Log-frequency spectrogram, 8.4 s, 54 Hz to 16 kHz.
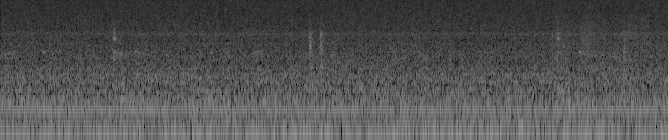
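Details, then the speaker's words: Viking RCS-426 console stereo receiver with FM fading fault; pushing a terminal hard made reception drop: steady soft hiss with faint hum and no station, as if gone off frequency. "I pushed that terminal a little bit hard. I heard the radio hiss. And then when I released it, it came back low volume like it is now."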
